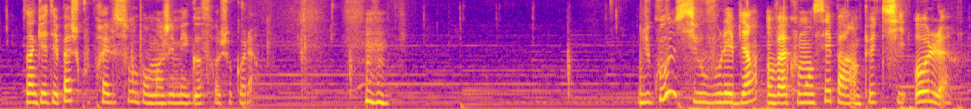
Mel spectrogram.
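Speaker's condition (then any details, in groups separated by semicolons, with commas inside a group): No condition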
